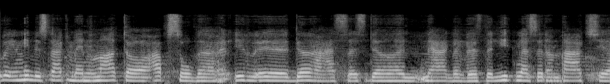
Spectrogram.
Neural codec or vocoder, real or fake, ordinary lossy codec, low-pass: codec, 24 kHz, 0.9 kbps, WavTokenizer, medium music audio release; fake; AAC, 48 kbps; 10.8 kHz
